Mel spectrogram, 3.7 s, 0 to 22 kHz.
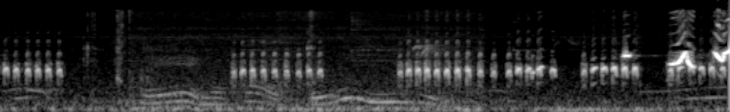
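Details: Black-crested bulbul in April 2023 gives bursts of fast, buzzy chattering notes ending in a few louder, sharp rising whistles, with soft lower gliding whistles faintly beneath.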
